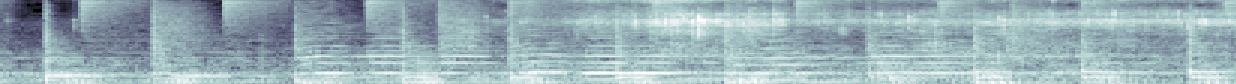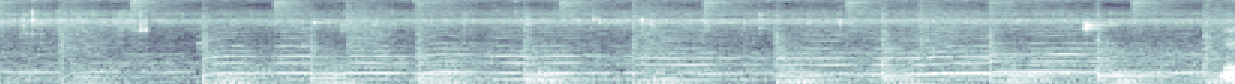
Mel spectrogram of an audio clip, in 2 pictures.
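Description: A lentil and potato snack frying in a little oil over low heat, a faint, even sizzle under louder tuneful background music throughout.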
